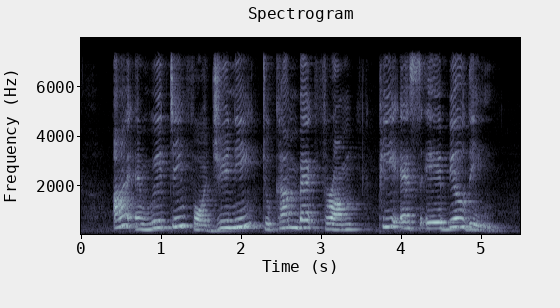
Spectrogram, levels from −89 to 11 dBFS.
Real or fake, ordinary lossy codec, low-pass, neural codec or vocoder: real; none; 7.2 kHz; none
